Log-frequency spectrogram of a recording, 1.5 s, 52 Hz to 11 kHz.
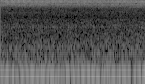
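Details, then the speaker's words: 2002 Chrysler Town & Country minivan, 3.3 L, after replacing faulty throttle position sensor that caused intermittent stall and bogging: low steady rumble, even firing, no misses or surging; TPS reads 14% at idle, normal. "yep it's normal because the old throttle position sensor at idle instead of it being 133 14% would be 56 but it wasn't idling that fast"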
